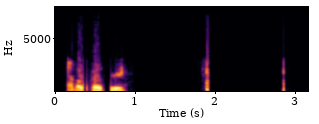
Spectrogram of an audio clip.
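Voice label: fire radio dispatch, Phoenix Fire; H-Scottsdale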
